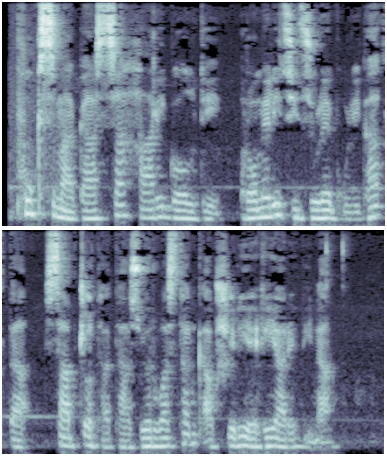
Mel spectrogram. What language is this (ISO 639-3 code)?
kat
